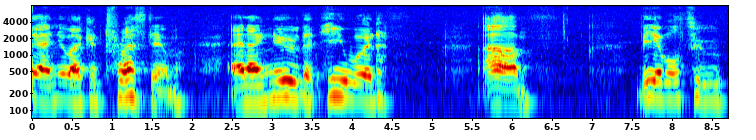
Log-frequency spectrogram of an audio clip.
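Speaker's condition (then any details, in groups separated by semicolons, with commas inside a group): Cerebral palsy; spasticity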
